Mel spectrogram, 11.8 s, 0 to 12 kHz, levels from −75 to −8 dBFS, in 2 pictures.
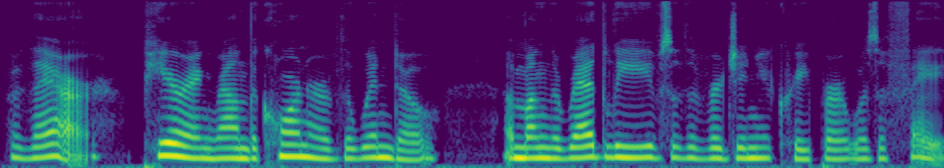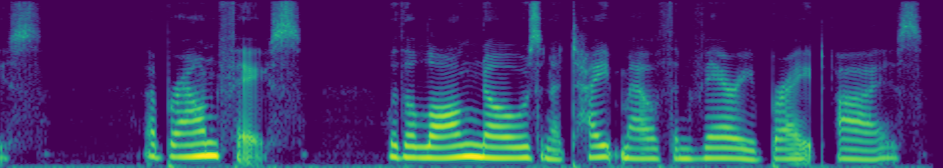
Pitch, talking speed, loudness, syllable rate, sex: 210 Hz, 180 wpm, -19 LUFS, 4.6 syllables/s, female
